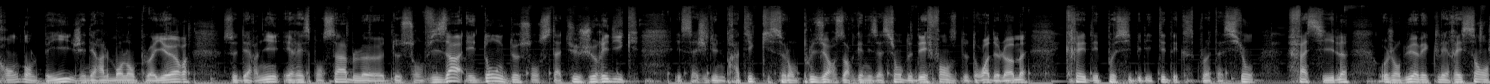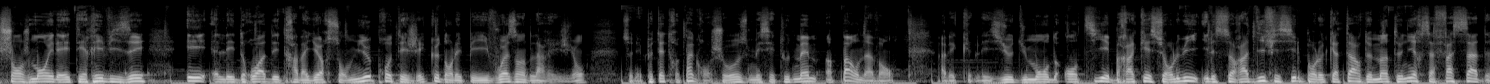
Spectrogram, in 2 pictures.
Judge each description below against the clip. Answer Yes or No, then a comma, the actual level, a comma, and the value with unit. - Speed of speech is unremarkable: Yes, average, 190 wpm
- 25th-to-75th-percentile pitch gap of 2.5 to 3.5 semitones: No, average, 4.4 semitones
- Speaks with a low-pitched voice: Yes, low, 115 Hz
